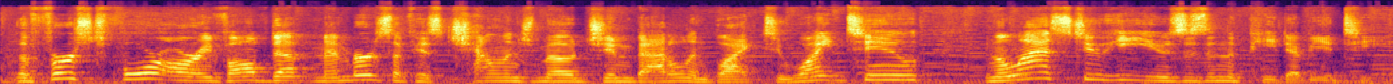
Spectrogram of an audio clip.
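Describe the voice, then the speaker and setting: A woman's voice: fairly low pitch, sing-song, normal speed, a bit bright. A woman reading a scripted explainer narration for a video, with music behind her. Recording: music in the background.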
